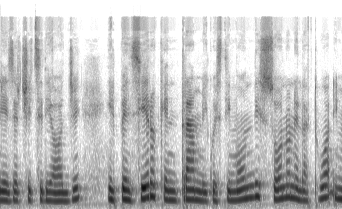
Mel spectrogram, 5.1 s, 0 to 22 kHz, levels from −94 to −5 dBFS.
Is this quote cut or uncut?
uncut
